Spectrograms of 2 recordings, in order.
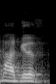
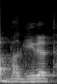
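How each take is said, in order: First: भागीरथ with long "aa" in the first syllable; common mispronunciation भागीरथ. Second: भगीरथ with short "bha" first; correct form भगीरथ. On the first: Teacher quoting what is often heard, भागीरथ with long "bhaa". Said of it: "सुनने में आता है". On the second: Teacher correcting the common form, भगीरथ with short "bha". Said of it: "जबकि होता भगीरथ है". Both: Shown as a demonstration.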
